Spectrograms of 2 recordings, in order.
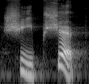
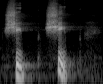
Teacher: we have the tense E and the relaxed I in American English · Shown in: first take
